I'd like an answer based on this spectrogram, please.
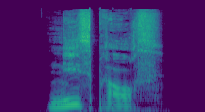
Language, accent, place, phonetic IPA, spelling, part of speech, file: German, Germany, Berlin, [ˈniːsbʁaʊ̯xs], Nießbrauchs, noun, De-Nießbrauchs.ogg
- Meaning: genitive singular of Nießbrauch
